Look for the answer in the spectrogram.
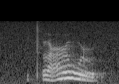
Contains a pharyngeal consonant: yes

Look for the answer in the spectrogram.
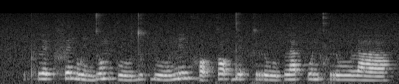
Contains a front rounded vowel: no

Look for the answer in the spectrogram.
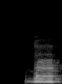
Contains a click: no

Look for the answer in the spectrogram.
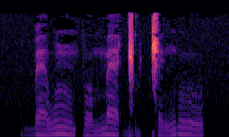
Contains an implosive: yes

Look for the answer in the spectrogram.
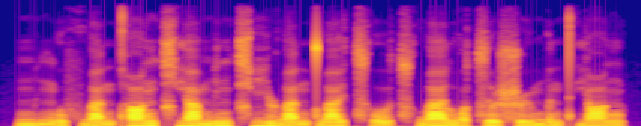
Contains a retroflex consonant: yes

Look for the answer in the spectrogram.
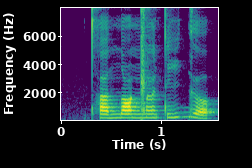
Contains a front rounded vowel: yes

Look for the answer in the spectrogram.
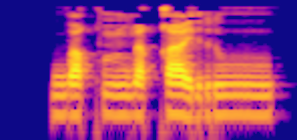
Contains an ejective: no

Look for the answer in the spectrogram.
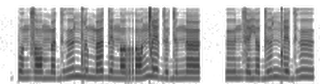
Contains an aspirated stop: no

